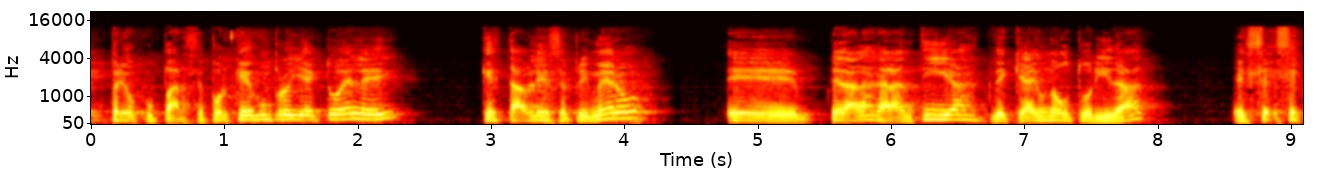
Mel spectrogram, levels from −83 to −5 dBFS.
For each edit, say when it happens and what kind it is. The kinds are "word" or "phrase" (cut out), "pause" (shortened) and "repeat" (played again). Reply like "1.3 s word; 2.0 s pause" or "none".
6.7 s word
